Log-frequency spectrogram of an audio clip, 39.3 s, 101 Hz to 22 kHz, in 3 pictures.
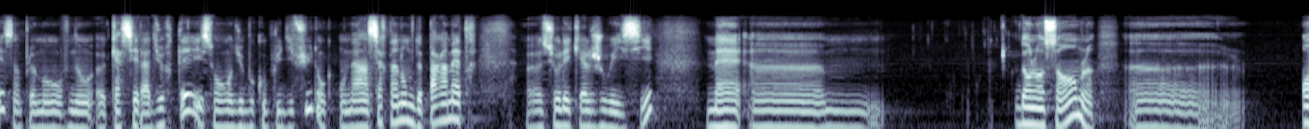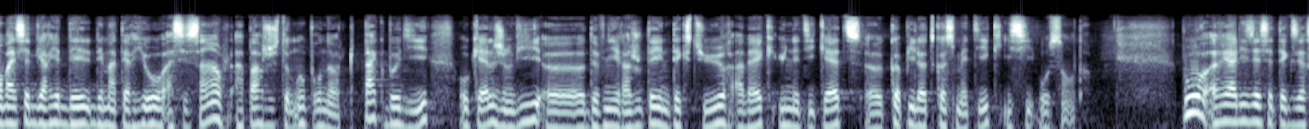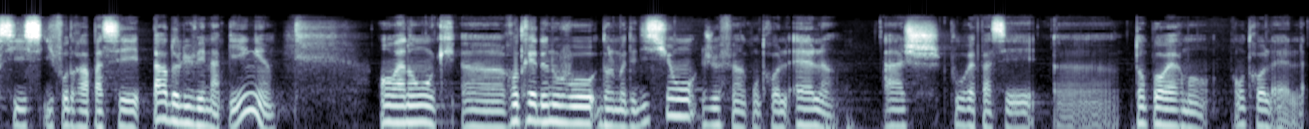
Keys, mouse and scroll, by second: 2.1 click, 5.7 scroll down 1, 6.4 scroll down 1, 8.0 scroll up 1, 8.7 scroll up 1, 14.0 click, 14.9 click, 24.4 click, 27.7 middle click, 30.0 Tab, 30.8-31.5 scroll up 1, 31.8 right click, 33.1 ctrl+l, 34.5 h, 36.2 right click, 38.1 ctrl+l, 38.7 h.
